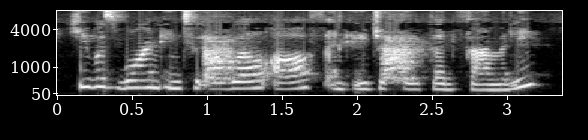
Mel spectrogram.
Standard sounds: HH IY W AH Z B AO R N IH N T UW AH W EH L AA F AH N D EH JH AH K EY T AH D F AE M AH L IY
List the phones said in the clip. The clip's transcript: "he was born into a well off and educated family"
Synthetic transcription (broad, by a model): HH IY W AH Z B AO R N IH N T UW AH W EH L AA F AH N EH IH JH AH EY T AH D F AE M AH L IY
